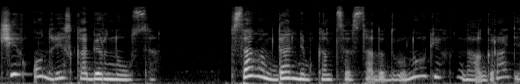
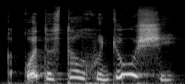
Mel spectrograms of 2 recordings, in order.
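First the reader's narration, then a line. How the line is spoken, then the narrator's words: Exclaiming. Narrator (Russian): воскликнула она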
